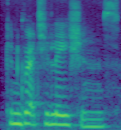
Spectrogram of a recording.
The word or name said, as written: congratulations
